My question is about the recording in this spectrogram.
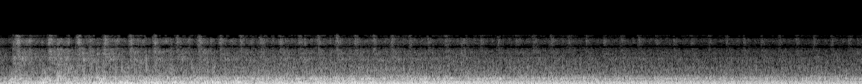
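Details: Lawnmower single-cylinder engine running after a new blade was fitted; loud steady drone with a rough, throbbing shake at speed, vibration caused by the bent crankshaft.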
